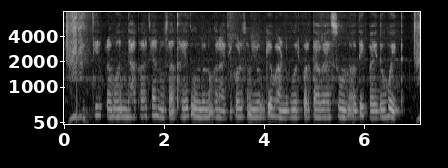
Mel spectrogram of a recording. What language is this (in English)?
Marathi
